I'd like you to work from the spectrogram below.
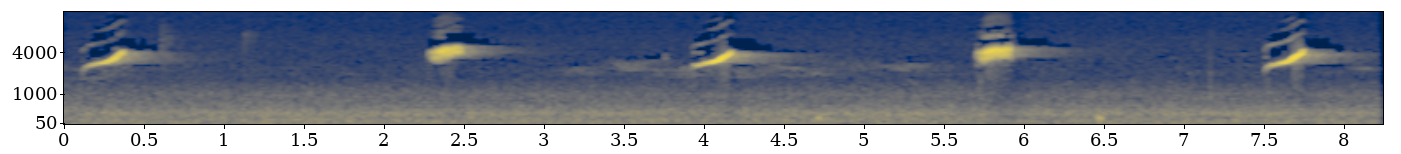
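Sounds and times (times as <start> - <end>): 
quiet low background hiss: 0.0 - 8.2
common chaffinch Fringilla coelebs calling: 0.1 - 0.8, 2.3 - 6.4, 7.5 - 8.2.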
